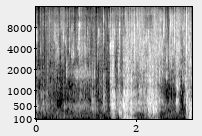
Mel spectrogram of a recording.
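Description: Coolant gushes and splashes out of the engine block of an old International B414 tractor into a container, a close, fluctuating liquid rush that grows louder partway through, with no talking.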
